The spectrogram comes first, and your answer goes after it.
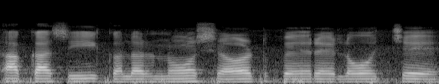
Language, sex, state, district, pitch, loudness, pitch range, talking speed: Gujarati, male, Gujarat, Gandhinagar, 130 Hz, -20 LUFS, 125-135 Hz, 80 wpm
